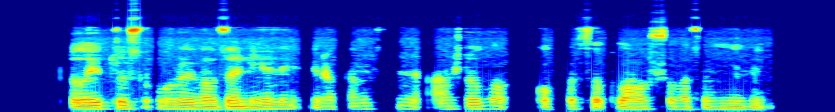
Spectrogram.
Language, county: Lithuanian, Tauragė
